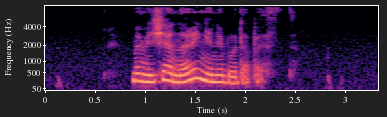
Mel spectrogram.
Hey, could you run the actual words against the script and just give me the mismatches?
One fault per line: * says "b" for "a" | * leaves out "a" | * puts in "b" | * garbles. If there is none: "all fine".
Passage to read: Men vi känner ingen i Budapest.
all fine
